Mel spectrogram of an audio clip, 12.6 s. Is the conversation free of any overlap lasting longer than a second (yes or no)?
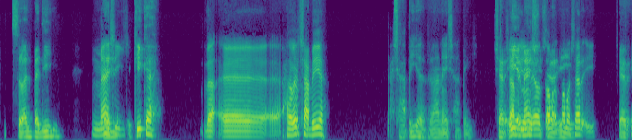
no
